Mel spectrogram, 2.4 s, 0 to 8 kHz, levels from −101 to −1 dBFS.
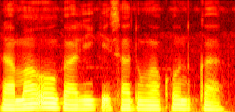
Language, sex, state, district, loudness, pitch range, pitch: Garo, male, Meghalaya, South Garo Hills, -13 LUFS, 100-110 Hz, 105 Hz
